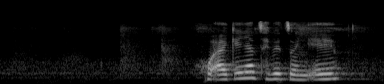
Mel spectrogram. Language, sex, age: Southern Sotho, female, 19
